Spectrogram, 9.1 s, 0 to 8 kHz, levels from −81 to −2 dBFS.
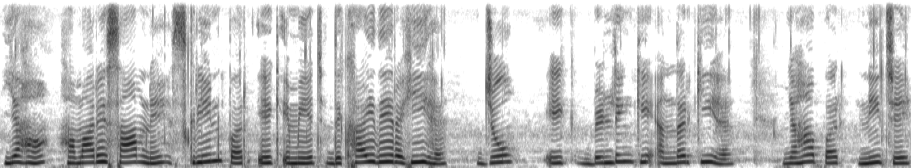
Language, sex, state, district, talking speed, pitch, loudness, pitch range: Hindi, female, Uttar Pradesh, Hamirpur, 145 wpm, 280 Hz, -17 LUFS, 260-310 Hz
